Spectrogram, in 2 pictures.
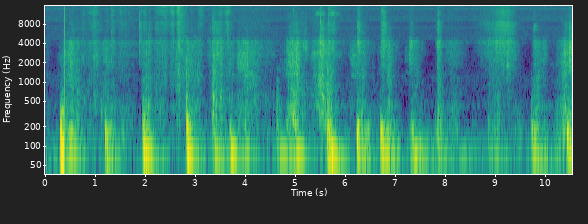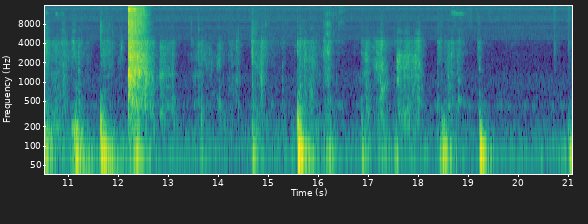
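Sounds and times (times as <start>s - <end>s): sharp hissing burst: 12.2s - 12.8s.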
